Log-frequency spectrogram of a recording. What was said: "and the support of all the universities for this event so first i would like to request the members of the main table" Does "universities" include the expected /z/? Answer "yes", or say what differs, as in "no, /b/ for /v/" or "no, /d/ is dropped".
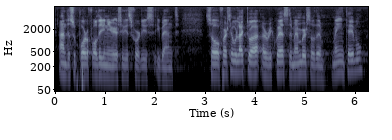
no, /s/ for /z/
